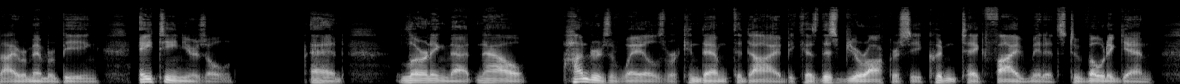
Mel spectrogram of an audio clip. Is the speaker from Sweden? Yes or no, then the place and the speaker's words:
yes; Stockholm, Stockholm County, Sweden; now in Los Angeles, United States; I grew up in Stockholm, Sweden. I was living up in Sweden up until I moved here to Los Angeles. So it's a bit of a climate change being over here.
